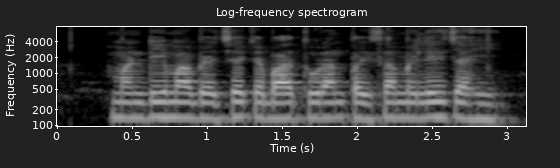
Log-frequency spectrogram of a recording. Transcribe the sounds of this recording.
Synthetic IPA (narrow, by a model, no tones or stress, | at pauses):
məɳɖimãbet͡ʃekebad̪̚t̪uɾãnt̪̚pəjsamɪlid͡ʒd͡ʒaɦi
